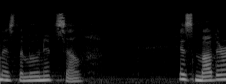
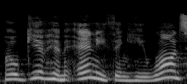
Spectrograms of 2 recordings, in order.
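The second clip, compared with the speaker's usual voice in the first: groaning; 3 semitones higher, 7 dB louder than usual. A narrator's reading. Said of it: "he groaned".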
